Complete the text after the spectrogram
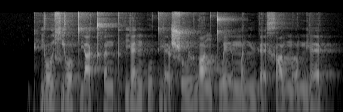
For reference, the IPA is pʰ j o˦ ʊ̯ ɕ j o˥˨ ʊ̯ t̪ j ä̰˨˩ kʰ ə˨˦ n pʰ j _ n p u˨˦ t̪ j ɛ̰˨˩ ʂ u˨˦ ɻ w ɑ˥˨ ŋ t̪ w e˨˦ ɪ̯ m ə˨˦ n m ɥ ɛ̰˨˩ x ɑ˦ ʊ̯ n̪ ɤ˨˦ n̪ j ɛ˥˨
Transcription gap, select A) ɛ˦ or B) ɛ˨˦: A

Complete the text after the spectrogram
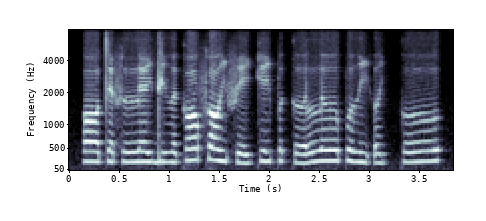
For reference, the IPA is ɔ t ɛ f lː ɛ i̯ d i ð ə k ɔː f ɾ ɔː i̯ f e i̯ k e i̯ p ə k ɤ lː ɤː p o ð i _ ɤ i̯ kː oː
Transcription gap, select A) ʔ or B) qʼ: A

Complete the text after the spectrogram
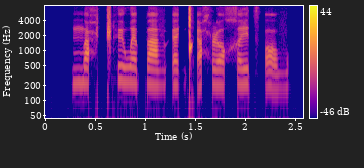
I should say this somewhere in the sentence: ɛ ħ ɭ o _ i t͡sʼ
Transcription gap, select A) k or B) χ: B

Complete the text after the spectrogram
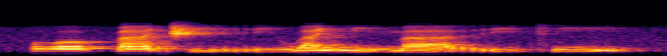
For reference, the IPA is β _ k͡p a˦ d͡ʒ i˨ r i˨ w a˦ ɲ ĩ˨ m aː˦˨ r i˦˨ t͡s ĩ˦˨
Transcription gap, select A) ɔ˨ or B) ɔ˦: B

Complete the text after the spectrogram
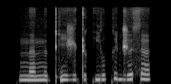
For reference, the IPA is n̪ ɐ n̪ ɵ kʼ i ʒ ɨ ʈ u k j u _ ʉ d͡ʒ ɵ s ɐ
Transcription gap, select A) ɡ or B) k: B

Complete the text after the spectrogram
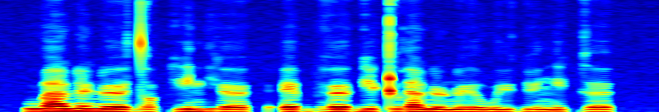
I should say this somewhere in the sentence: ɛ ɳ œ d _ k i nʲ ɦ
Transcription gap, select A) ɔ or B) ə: A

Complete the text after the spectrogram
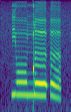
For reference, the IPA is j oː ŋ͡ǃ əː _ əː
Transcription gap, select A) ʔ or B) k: A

